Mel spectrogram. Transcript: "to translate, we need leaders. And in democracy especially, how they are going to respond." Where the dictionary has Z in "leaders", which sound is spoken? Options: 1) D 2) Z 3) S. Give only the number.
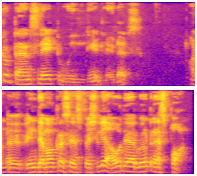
3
